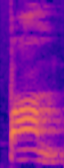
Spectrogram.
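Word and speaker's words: palm: अब यहां पर देखिए आवर, यहां पर एच साइलेंट है, पाम यानी हथेली, यहां पर एल साइलेंट है, लिसन यहां पर टी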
